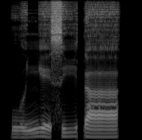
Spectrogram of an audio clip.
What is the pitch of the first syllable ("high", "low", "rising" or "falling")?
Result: low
